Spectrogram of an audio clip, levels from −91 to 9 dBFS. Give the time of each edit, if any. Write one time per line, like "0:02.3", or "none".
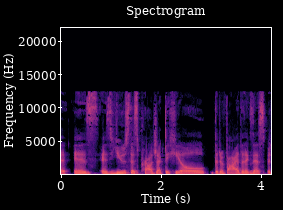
none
